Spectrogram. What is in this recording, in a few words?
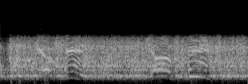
aircraft destroyed, mood med, speech ru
